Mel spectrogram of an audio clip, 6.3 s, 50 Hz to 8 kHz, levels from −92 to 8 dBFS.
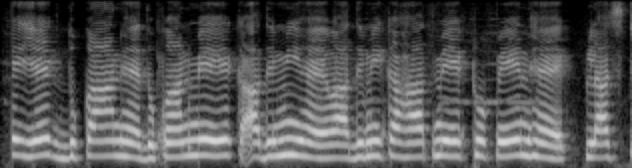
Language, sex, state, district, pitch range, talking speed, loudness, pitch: Hindi, female, Uttar Pradesh, Hamirpur, 245-270 Hz, 180 wpm, -15 LUFS, 255 Hz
